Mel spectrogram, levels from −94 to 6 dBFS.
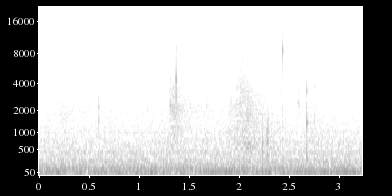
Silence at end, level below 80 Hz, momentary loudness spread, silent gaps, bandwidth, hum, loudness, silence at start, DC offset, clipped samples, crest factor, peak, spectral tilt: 0 s; -66 dBFS; 3 LU; none; 13 kHz; none; -67 LUFS; 0 s; under 0.1%; under 0.1%; 22 dB; -42 dBFS; -5 dB/octave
